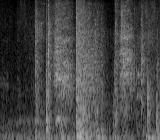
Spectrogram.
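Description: A door slamming and banging: a run of sharp knocks and thuds lasting about a second and a half, starting about half a second in.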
